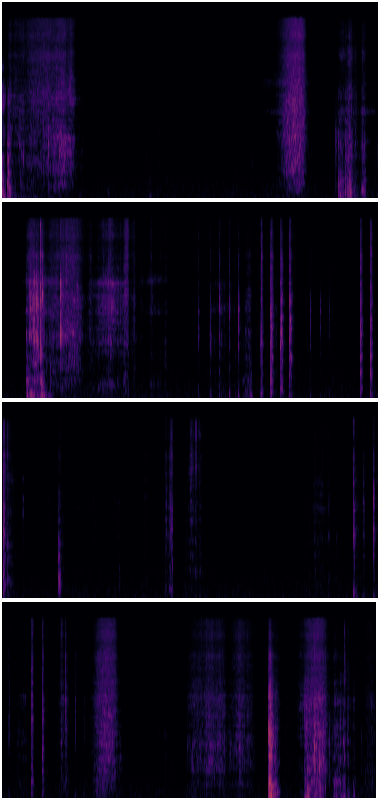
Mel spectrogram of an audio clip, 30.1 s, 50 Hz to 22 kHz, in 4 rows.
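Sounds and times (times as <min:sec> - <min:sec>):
toy pieces clicking and tapping: 0:11.4 - 0:15.3.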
